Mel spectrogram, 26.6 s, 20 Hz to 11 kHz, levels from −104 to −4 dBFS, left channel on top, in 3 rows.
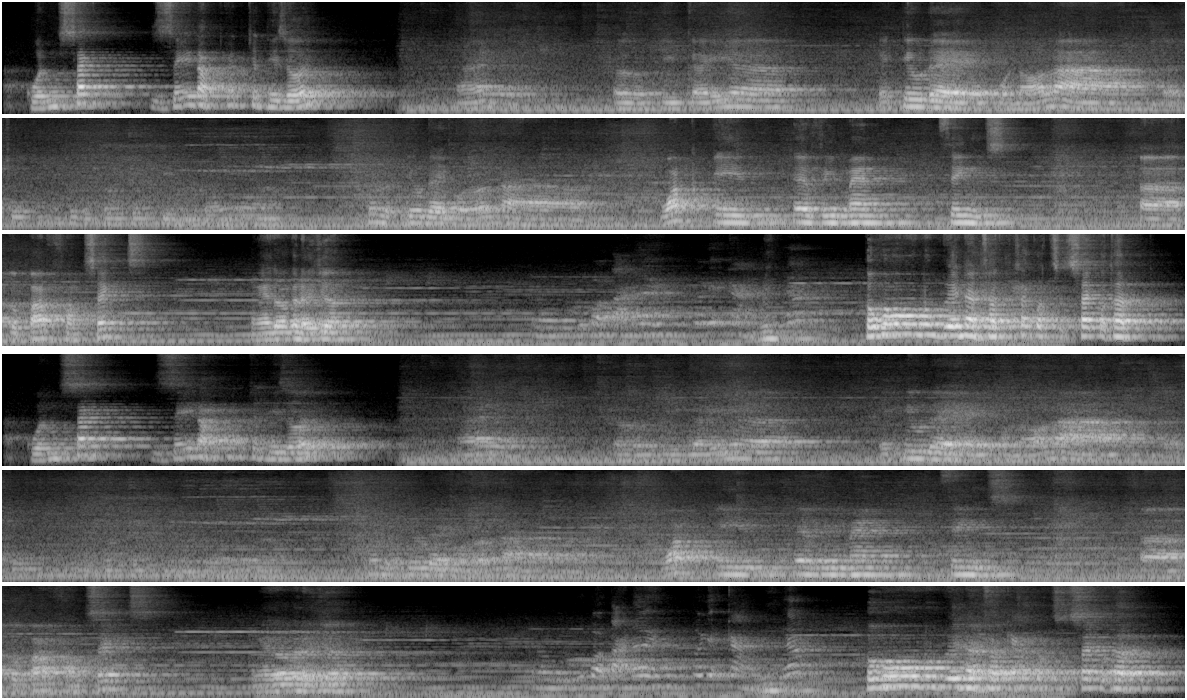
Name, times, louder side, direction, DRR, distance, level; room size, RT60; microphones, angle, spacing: voice 1, 0.2-0.7 1.1-2.4 3.4-3.7 4.6-5.9 6.6-11.0 11.6-13.3 13.8-15.6 16.0-16.4 17.4-18.6 19.6-20.4 23.4-23.6 24.2-26.4, left 4 dB, 90° left, 4 dB, 0.4 m, -29 dB
sound 1, 2.9-18.3, equal, 15° left, 1.2 m, -47 dB
voice 2, 3.5-4.0 21.7-23.8 25.0-25.6, right 2 dB, 50° right, 2 dB, 0.4 m, -41 dB
sound 2, 10.1-25.7, left 1 dB, 70° right, 0.7 m, -47 dB
3.9 x 2.4 x 3.4 m, 1.4 s
head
